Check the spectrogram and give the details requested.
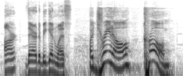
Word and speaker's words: adrenochrome: there to begin with adreno chrome he even has to mispronounce the word to get this to fit right adrino Chrome it's a Arduino Arduino Chrome real in reality but uh so adrenochrome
